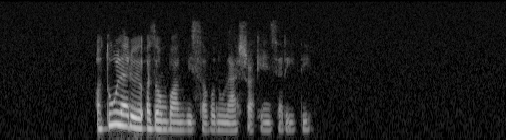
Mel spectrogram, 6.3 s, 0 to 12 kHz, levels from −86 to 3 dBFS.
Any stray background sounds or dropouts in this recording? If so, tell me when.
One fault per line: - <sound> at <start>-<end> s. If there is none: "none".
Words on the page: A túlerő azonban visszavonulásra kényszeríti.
none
